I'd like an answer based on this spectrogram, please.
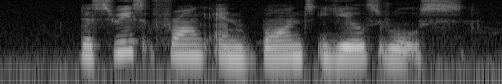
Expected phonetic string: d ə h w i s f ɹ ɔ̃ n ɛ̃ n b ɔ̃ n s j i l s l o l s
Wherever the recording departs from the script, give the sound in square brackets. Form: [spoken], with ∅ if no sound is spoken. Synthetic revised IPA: d ə [s] w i s f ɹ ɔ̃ [ŋ] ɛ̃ n b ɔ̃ n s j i l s [ɹ] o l s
